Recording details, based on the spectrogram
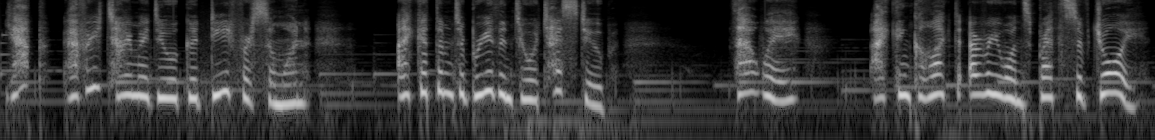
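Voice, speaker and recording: A woman voicing a shy, earnest young female alchemist in a video game, speaking hesitantly and gently. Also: extremely high pitch, moderate pace. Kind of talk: video game cutscene voice acting. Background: music.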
